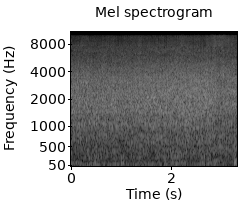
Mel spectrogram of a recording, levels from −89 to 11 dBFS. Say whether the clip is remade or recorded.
remade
